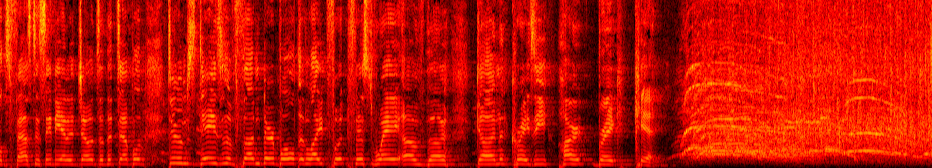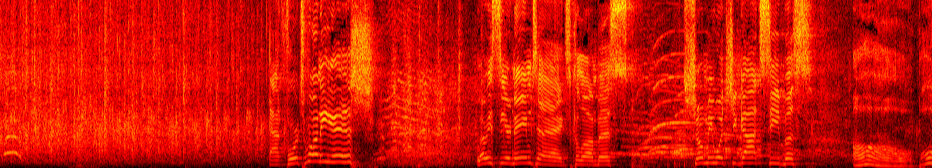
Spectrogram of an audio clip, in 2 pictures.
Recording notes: Live from the Funny Bone in Columbus, OH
